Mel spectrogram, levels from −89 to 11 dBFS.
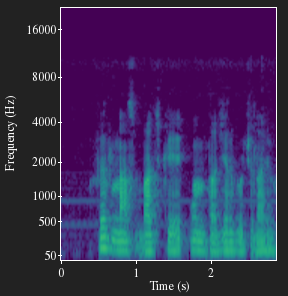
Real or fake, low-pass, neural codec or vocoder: fake; 10.8 kHz; vocoder, 44.1 kHz, 128 mel bands every 256 samples, BigVGAN v2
